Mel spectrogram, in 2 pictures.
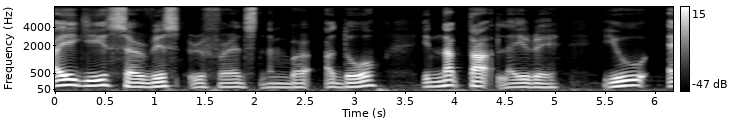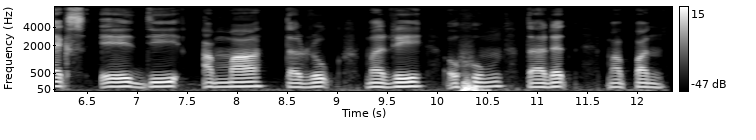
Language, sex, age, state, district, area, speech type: Manipuri, male, 18-30, Manipur, Kangpokpi, urban, read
